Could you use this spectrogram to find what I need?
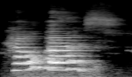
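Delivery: loud high call for help. Acted. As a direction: shout out across the water. Bears calling for help.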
